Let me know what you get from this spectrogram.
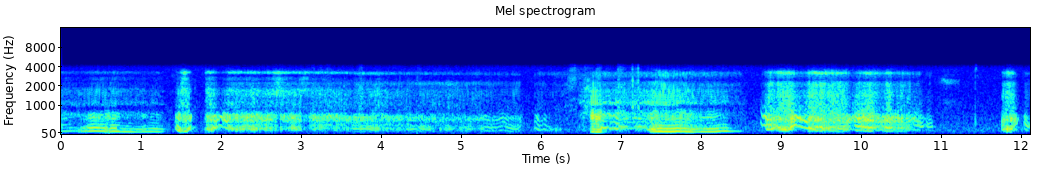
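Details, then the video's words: Canadian Sphynx cat fast asleep and snoring loudly, low rasping growl-like snores in long uneven bursts separated by brief pauses, strongest around the middle and final third, with a faint room background. "Кот храпит как пьяный старый конь!"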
